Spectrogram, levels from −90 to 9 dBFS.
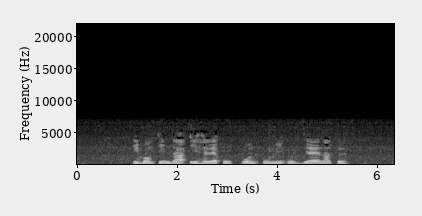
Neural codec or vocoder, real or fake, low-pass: none; real; 7.2 kHz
